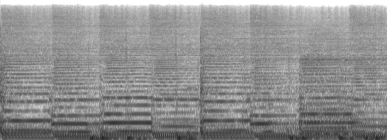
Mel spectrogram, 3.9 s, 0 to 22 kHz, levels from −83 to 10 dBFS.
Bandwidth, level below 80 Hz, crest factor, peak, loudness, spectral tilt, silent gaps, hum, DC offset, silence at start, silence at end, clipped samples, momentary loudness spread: 19.5 kHz; -18 dBFS; 10 dB; 0 dBFS; -12 LUFS; -5 dB/octave; none; none; under 0.1%; 0 s; 0 s; under 0.1%; 2 LU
